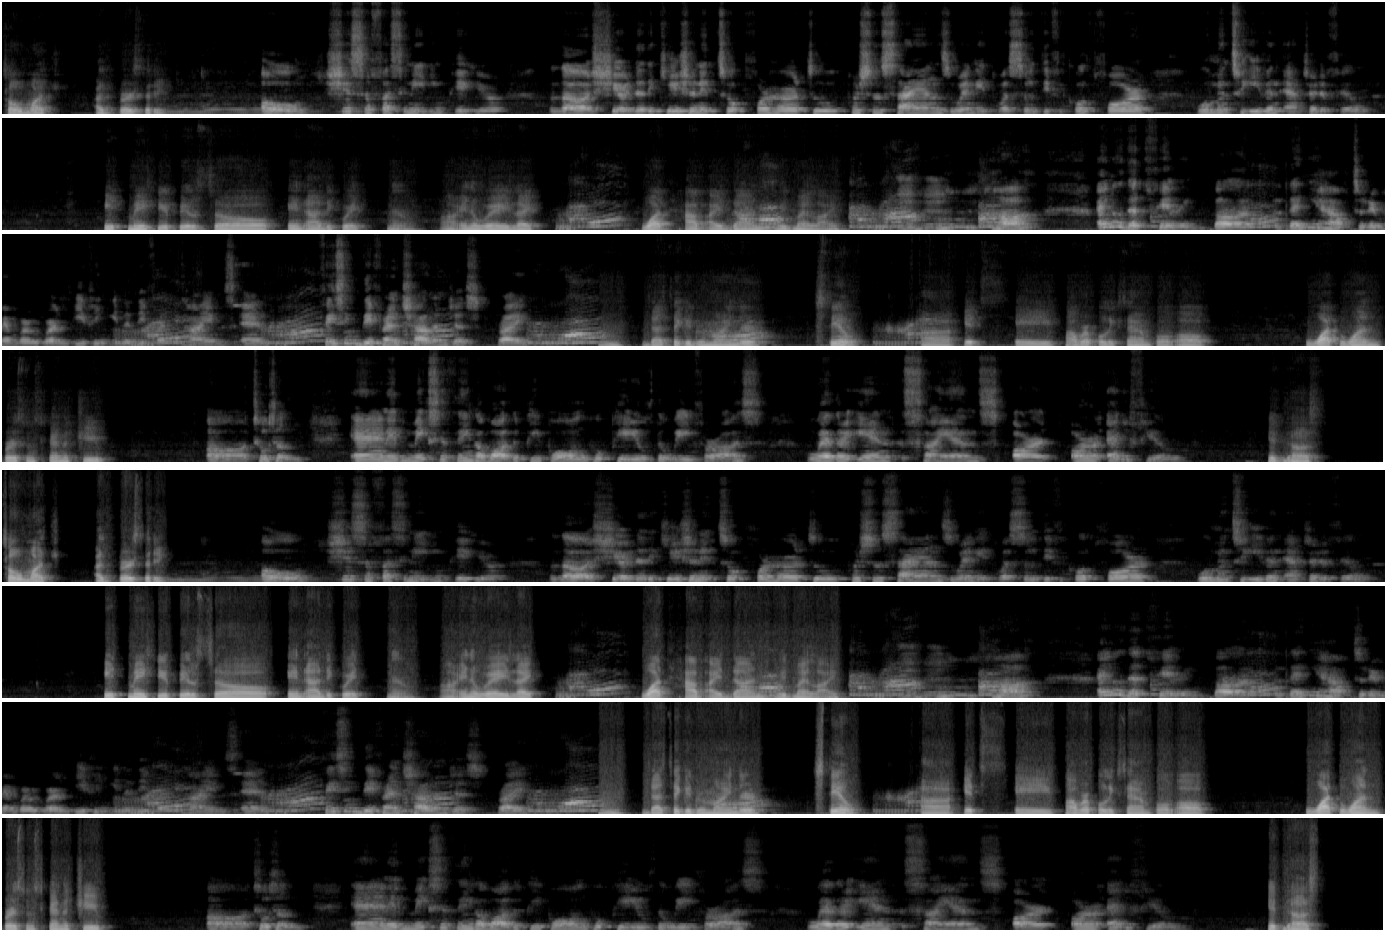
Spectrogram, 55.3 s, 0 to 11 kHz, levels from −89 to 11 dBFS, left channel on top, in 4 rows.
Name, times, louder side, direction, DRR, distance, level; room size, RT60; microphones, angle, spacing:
voice 1, 0.0-0.4 0.9-1.6 14.9-17.4 17.7-19.1 20.2-22.2 33.6-35.2 35.8-36.2 36.8-37.4 37.8-39.7 40.7-42.5 54.1-54.6, right 3 dB, 65° right, 13 dB, 1.1 m, -29 dB
voice 2, 1.6-5.0 5.5-11.5 12.0-13.7 22.8-32.9 43.5-49.1 49.5-51.9 52.2-53.3, left 3 dB, 60° left, 7 dB, 2.2 m, -37 dB
sound 1, 19.4-20.3 20.6-20.7 21.0-21.8 22.1-23.1 23.5-24.2 24.4-24.5 24.7-25.5 25.9-26.7 27.0-27.1 27.3-27.9 28.2-28.3 28.5-32.2 32.8-33.8 34.1-35.5 35.8-38.0, left 1 dB, 5° left, 1.1 m, -40 dB
18.0 x 9.1 x 2.3 m, 0.24 s
head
